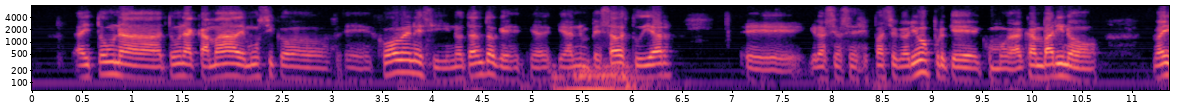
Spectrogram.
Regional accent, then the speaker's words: Bariloche, Río Negro, Argentina; moved away; also born or lived in Buenos Aires; Yo soy de Bariloche, pero bueno, me fui a estudiar a Buenos Aires y en un momento la necesidad de volver a caminar estas montañas y ver estos lagos.

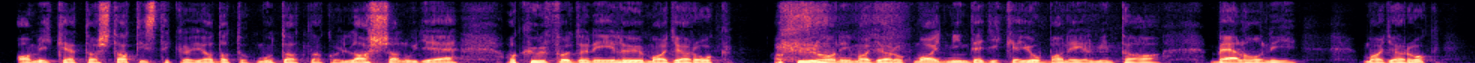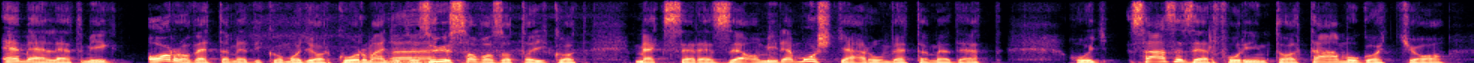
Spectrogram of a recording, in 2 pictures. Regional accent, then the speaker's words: Hungary; mert ha én egyébként magyarországi magyarként kimegyek dolgozni külföldre, már a választás pillanatában hátrányban vagyok

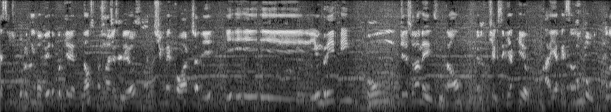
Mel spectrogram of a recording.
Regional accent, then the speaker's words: Santos, São Paulo, Brazil; depois de ter sofrido um assalto em Santos, na minha cidade natal.

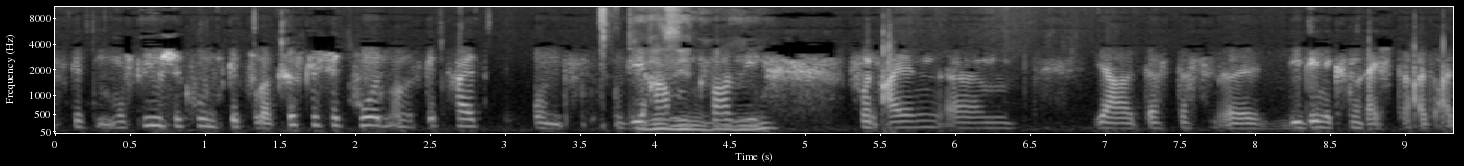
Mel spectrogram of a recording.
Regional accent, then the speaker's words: Germany; born there

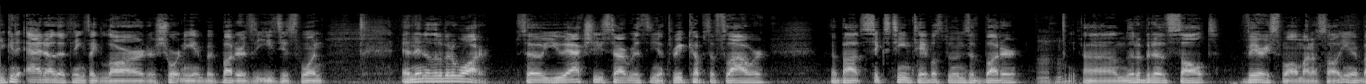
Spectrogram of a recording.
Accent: United States; Well, I am American, so we dream big.

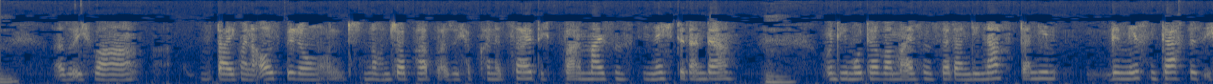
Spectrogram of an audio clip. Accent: Paderborn, North Rhine-Westphalia, Germany; ich komme aus Paderborn

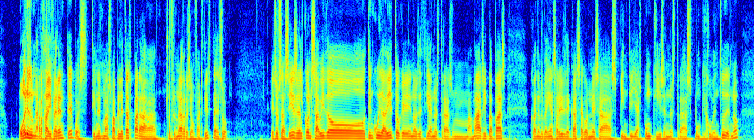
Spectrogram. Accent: Pinto, Community of Madrid, Spain; Hablo del de un chico de mi pueblo, de Pinto

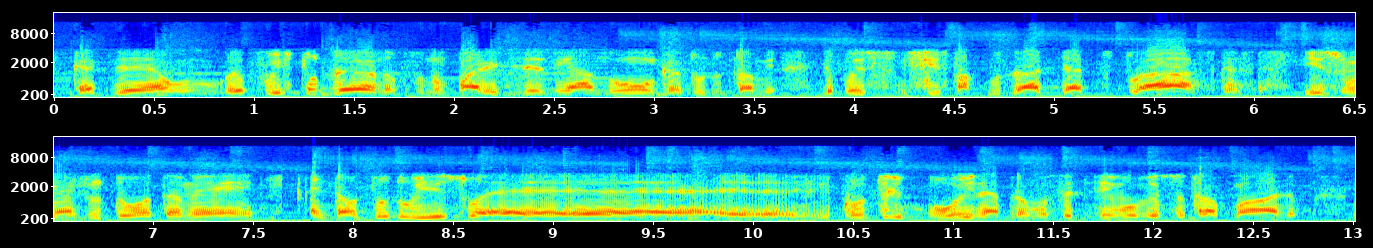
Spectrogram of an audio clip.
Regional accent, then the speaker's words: São Paulo, Brazil; born there; trabalhando lá nos ligados químicos do ABC, onde eu nasci, né, na região do ABC paulista.

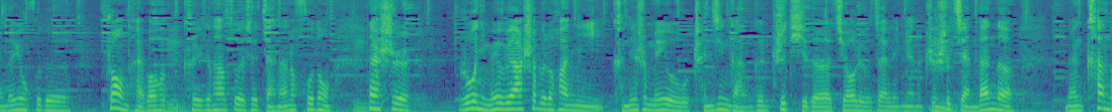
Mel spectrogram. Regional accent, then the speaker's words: Xi'an, Shaanxi, China; 那时候我初一， 那时候在我的老家是一个省会城市，在西安

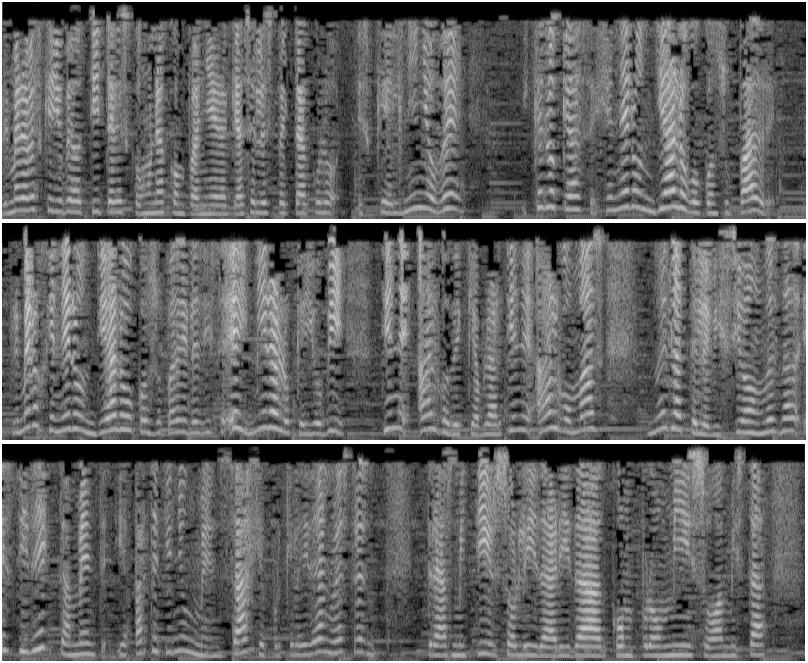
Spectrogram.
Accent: Ecuador; moved away; yo salí de aquí de Ecuador sin mucho dinero

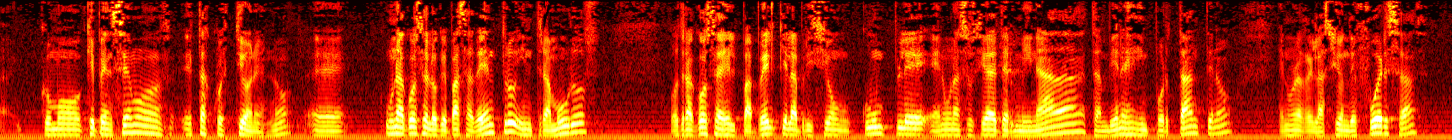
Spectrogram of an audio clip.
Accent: Santiago, Santiago Metropolitan, Chile; born there; en Santiago, por ejemplo, donde yo nací, en una ciudad que tiene 6-7 millones de habitantes

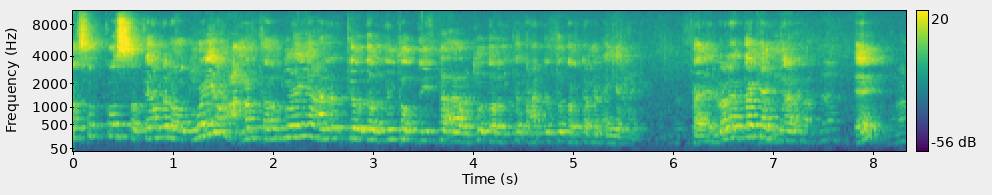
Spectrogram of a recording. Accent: Egypt; بس احنا دماغنا كمصريين اكيد محدش يقدر عليه

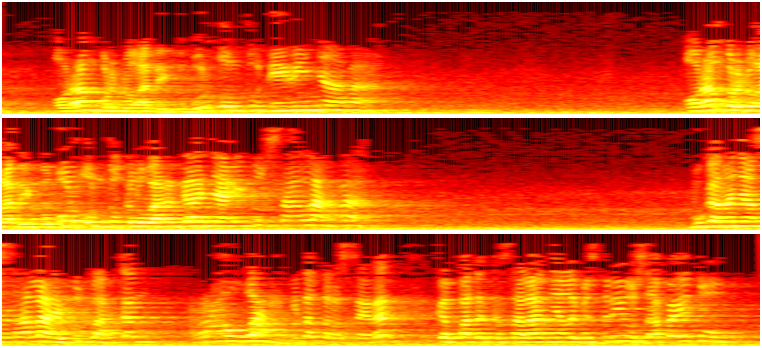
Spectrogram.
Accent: Banjarmasin, South Kalimantan, Indonesia; Apalagi di kampung saya di Banjarmasin

